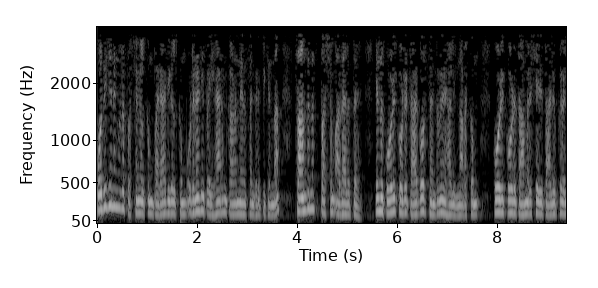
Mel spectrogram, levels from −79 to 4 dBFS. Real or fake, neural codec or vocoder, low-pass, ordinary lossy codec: real; none; 3.6 kHz; none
